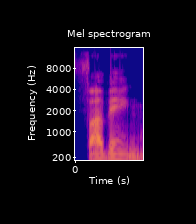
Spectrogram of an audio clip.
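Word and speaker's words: phubbing: I might say it wrong. I would say it as fubbing, right? Yeah, Okay. fubbing.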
